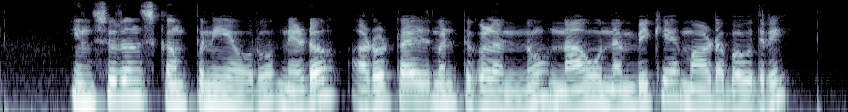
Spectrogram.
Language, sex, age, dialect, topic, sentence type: Kannada, male, 60-100, Central, banking, question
